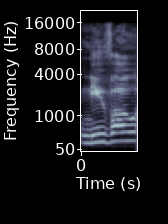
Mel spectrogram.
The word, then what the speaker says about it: Nouveau: Actually, we pronounce it Nouveau, and seriously, who comes up with these names?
